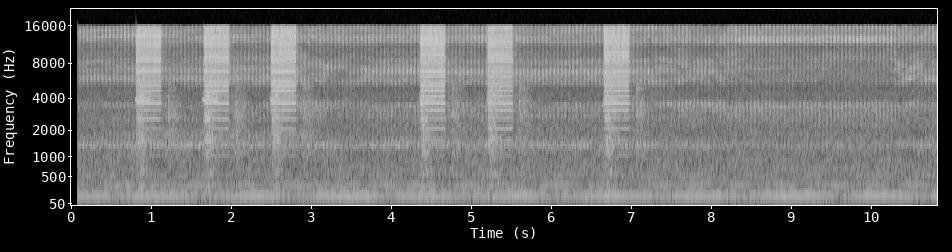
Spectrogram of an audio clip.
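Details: Fractional CO2 laser in operation for skin rejuvenation: steady machine hum with repeated short high-pitched beeping bursts during firing.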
